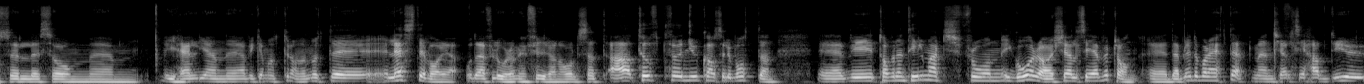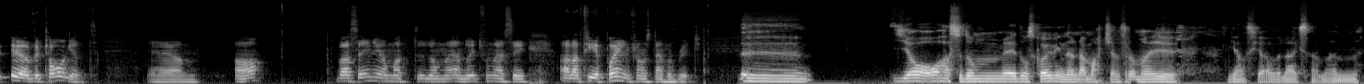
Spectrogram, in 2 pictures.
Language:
Swedish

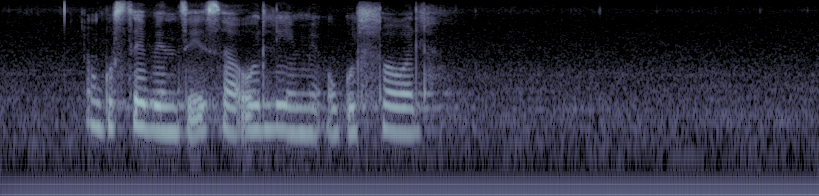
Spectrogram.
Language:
Zulu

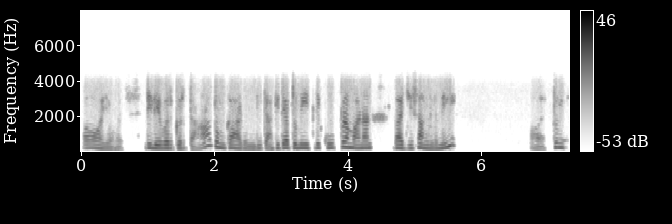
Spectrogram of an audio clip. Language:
Konkani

